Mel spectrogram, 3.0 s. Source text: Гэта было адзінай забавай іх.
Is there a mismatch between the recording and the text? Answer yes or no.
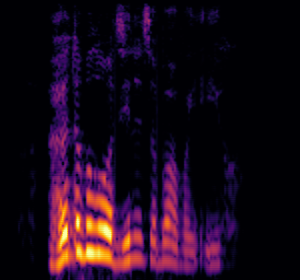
no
